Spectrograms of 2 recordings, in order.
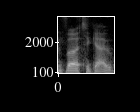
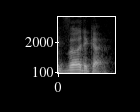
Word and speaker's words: vertigo: He says vertigo, and that might be slightly the Irish accent coming in there. I would say vertigo because I'm have more of an English pronunciation, but in the Irish pronunciation, they might say vertigo. And that is also how Americans would say it.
